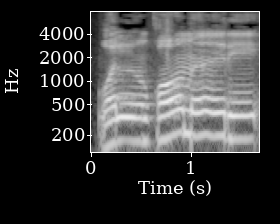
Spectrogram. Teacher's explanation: را کے نیچے زیر آئے گا تو را کو باریک کر کے پڑھیں گے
